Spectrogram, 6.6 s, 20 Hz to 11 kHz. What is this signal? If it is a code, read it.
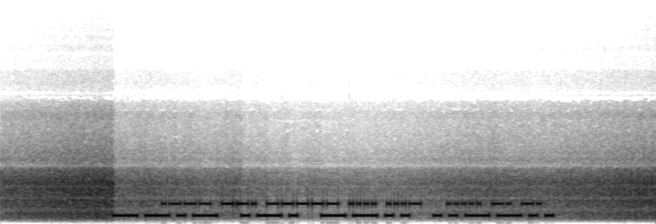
Morse code, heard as two keyed tones, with radio static. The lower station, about 15 wpm, 460 Hz: QRZ?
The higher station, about 32 wpm, 1040 Hz: JG0HV 5NN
